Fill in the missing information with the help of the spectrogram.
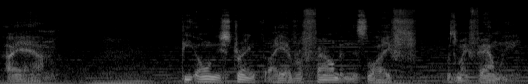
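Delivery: low, soft confession; resigned admission. Acted. Captive admits weakness before his judge, low and resigned. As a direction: sink into a subdued, defeated murmur.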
